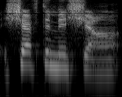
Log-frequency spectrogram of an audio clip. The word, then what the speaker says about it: chef de mission: How do you say it? I like to say it my my 5-year-old daughter is Chef Dishon, but no, it's Chef Deish.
